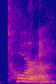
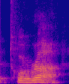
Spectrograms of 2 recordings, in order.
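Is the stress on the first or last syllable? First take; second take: first; last. First: The stress is on the first syllable. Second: The stress is on the last syllable. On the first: The speaker calls it wrong. "It's not the Torah. You're not spitting it out" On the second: The speaker calls it right. "It's the Torah"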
